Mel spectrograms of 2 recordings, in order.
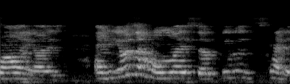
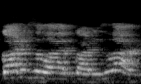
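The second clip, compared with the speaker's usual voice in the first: plain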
